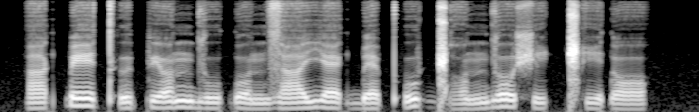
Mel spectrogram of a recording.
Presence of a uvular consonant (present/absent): absent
